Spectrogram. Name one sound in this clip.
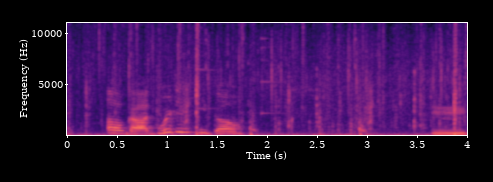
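Slimes squish as they bounce.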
